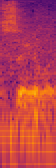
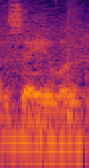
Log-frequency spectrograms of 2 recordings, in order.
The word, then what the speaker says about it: Zähller: salt yeah actually it's pronounced like sailor so it's a sailor see I've been telling everybody your name and everybody says that anyway sailor yeah zailor is that why the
